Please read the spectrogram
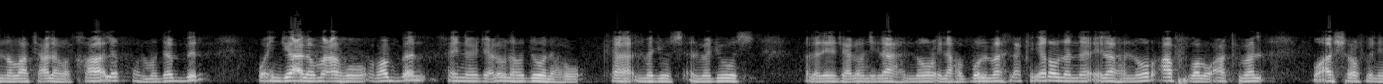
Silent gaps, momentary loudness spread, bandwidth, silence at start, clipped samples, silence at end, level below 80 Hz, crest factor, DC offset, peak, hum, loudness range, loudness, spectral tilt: none; 7 LU; 5.2 kHz; 0 s; under 0.1%; 0 s; -48 dBFS; 18 dB; under 0.1%; 0 dBFS; none; 2 LU; -18 LUFS; -8.5 dB/octave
